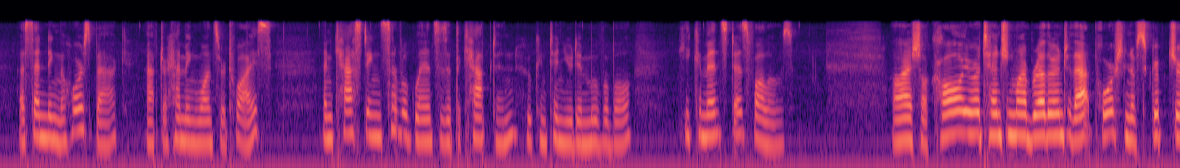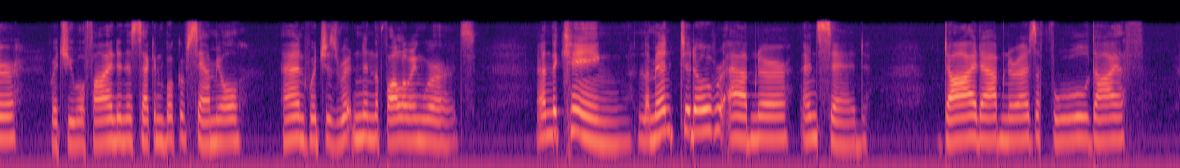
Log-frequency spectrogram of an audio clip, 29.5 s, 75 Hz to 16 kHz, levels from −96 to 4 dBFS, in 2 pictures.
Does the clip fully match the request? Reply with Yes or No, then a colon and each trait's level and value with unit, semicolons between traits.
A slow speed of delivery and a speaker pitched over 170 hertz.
Yes: slow, 130 wpm; high, 190 Hz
